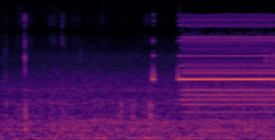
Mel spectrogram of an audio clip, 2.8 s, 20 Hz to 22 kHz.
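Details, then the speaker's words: Multimeter on diode check, leads touched together before testing an IH Farmall 6-volt tractor's headlight wiring: a single steady high-pitched beep of about a second, slightly thin; continuity confirmed, owner suspects the meter's batteries are going. "a little sick, probably the batteries are going, but anyway, you can hear that it's making continuity there."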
